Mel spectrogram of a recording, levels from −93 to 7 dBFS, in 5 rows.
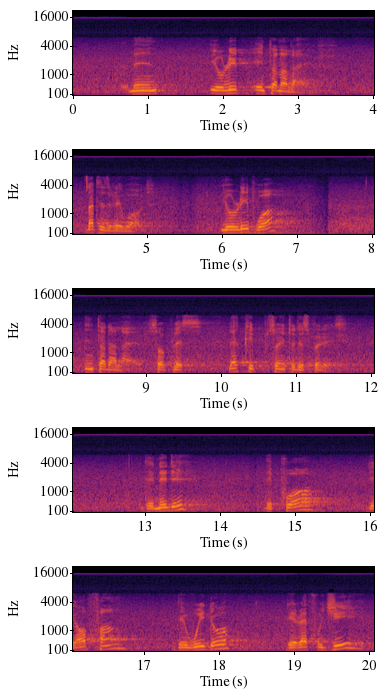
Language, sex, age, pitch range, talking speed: English, male, 60-79, 130-155 Hz, 95 wpm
